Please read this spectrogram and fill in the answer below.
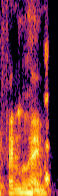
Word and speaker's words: Fannie Lou Hamer: If Fannie Lou Hamer, did I say her name right? Yeah, Fannie Lou Hamer.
